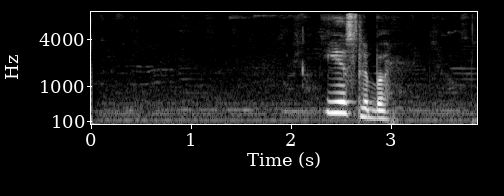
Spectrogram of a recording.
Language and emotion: Russian, sad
